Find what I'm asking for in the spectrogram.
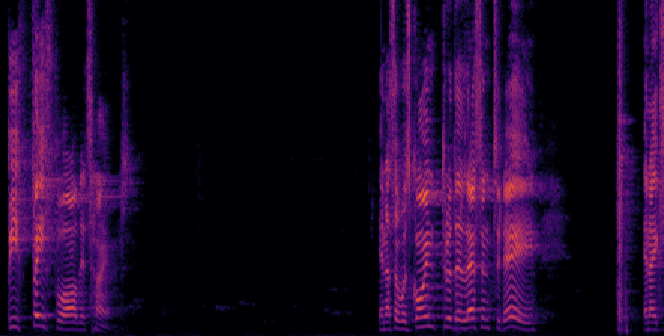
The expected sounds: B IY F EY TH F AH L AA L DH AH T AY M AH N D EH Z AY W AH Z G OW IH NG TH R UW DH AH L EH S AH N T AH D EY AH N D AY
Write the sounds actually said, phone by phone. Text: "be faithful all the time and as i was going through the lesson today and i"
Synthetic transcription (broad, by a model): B IY F EY TH F AH L AA L DH AH T AY M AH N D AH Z AY W AH Z G OW IH NG TH R UW DH AH L EH S AH N T AH D EY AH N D AY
